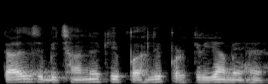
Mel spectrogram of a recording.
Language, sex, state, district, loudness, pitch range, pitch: Hindi, male, Bihar, Gopalganj, -19 LUFS, 105-120 Hz, 110 Hz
